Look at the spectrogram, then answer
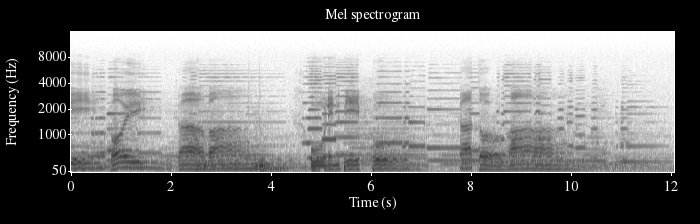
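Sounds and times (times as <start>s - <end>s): acoustic guitar playing: 0.0s - 12.0s
bandoneon playing: 0.0s - 12.0s.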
